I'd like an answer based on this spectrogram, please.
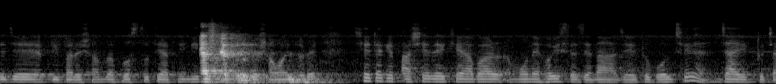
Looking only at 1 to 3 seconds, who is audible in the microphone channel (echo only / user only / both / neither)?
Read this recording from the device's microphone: both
